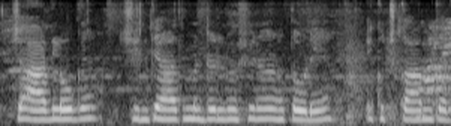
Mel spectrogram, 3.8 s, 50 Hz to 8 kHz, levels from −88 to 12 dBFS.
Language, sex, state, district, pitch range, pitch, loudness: Hindi, female, Bihar, Sitamarhi, 225-240 Hz, 230 Hz, -16 LUFS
